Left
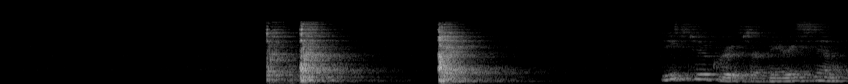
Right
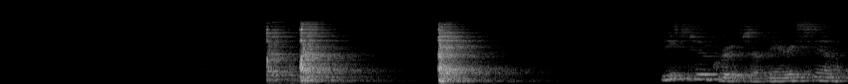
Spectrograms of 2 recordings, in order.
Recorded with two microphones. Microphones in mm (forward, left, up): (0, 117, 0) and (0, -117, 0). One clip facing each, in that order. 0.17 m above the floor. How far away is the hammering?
About 1.5 m.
